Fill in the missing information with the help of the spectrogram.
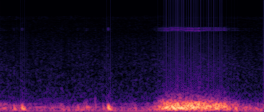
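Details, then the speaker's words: Teaching recording of normal bronchovesicular breath sounds, heard at the first and second interspaces anteriorly and between the scapulae: intermediate pitch and intensity, with inspiration and expiration about equal in duration and a silent gap that may or may not separate them. "bronco vesicular sounds have an intermediate pitch and intensity inspiratory and expiratory sounds are about equal in duration and a silent gap may or may not separate them"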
